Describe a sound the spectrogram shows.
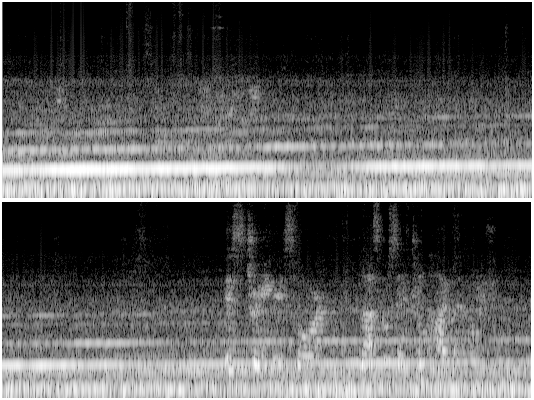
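A train's electric motors whine steadily, slowly rising in pitch.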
